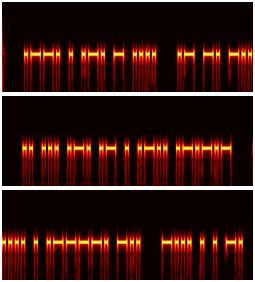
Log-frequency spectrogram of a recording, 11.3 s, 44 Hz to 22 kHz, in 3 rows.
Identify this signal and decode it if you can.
Morse code, heard as a keyed tone, about 25 wpm, 600 Hz. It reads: PERTH AND ISRAEL. HE'D BEEN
